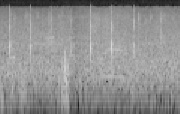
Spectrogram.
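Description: Voices of soccer players and onlookers calling out at a distance in short, scattered shouts, over a steady outdoor background hiss.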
